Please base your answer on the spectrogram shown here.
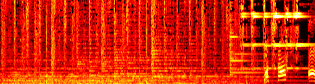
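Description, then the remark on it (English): A bright halftime bell rings out near the end with sustained, shimmering tones, following several seconds of busy, dense background sound; it is clear and fairly loud. “that's the halftime bell, which means it's time to hear what's making news around the rest of the world.”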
